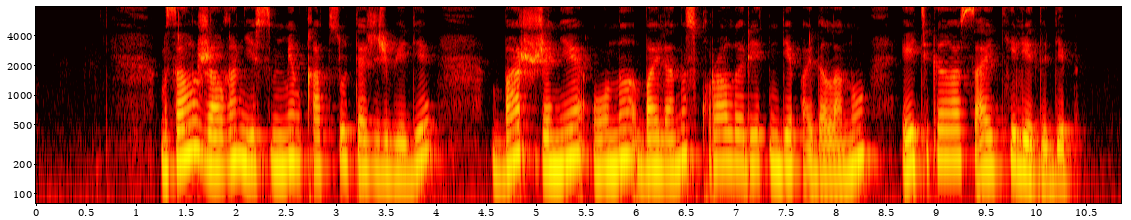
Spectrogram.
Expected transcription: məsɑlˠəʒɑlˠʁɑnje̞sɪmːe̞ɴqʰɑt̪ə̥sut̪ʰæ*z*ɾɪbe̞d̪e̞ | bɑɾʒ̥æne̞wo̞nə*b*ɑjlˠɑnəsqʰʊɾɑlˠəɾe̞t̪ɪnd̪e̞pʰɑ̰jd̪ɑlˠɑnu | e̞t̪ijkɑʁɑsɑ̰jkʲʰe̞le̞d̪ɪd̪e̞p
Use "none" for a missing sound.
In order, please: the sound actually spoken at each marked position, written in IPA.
ʒ, b

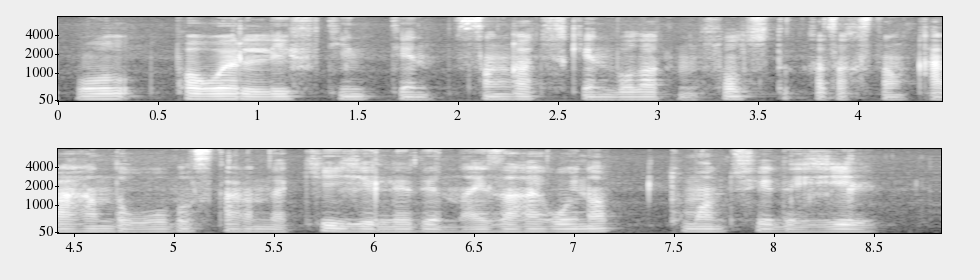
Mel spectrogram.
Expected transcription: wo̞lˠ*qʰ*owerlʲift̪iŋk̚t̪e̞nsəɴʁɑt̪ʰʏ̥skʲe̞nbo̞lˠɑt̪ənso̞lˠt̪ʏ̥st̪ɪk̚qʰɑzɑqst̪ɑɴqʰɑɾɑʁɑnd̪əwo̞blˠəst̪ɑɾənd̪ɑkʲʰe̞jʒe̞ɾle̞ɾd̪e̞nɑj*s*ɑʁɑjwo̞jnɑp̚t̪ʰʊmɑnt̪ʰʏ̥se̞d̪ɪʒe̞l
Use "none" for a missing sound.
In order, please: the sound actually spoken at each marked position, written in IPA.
pʰ, z

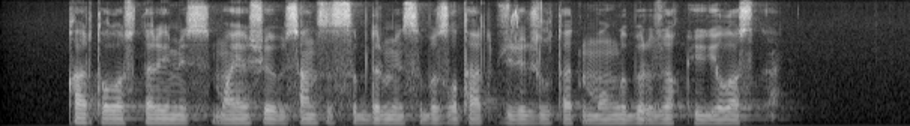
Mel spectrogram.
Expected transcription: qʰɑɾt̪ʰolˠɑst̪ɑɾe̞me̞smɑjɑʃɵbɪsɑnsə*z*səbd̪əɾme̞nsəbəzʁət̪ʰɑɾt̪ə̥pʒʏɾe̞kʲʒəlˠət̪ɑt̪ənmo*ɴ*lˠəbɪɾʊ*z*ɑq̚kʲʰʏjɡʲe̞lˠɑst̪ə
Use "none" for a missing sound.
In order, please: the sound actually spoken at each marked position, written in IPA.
z, ɴ, z

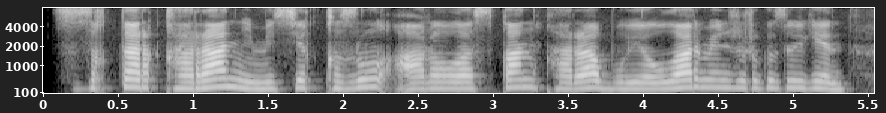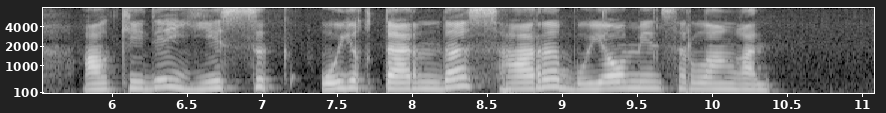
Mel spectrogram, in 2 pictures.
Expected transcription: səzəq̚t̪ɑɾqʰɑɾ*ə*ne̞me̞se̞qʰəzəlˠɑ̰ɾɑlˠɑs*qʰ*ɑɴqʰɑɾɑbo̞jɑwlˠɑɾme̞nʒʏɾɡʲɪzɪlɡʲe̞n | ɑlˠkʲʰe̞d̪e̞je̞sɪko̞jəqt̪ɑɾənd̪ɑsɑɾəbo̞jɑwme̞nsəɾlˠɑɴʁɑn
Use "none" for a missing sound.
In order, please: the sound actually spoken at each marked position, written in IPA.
ɑ, q

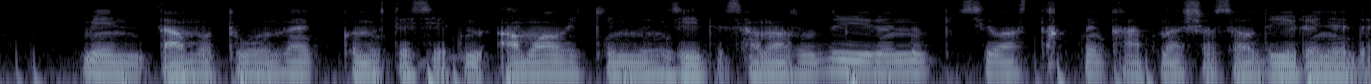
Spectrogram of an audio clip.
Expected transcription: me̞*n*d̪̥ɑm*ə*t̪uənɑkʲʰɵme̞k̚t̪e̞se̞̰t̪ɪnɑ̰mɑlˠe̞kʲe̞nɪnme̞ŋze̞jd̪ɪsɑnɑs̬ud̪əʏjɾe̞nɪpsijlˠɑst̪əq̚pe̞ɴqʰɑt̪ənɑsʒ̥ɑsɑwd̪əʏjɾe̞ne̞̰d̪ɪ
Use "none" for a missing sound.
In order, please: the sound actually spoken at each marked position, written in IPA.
n, ə

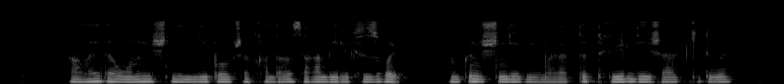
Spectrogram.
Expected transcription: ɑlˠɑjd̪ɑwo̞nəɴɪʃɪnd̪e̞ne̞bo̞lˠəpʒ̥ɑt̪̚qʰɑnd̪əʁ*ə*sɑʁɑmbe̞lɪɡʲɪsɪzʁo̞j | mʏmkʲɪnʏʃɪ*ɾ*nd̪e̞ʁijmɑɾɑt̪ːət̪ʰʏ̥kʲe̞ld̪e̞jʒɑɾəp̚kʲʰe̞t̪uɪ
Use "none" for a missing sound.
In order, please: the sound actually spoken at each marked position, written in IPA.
ə, none

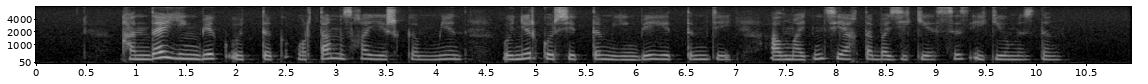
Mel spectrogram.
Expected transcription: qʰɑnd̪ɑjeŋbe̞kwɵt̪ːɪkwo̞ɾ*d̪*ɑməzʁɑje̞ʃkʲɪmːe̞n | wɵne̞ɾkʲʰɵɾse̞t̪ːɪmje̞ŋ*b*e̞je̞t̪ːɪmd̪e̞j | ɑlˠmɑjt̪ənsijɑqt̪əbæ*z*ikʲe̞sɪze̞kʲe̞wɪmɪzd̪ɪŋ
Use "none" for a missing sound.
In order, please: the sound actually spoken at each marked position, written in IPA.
t̪, b, z

